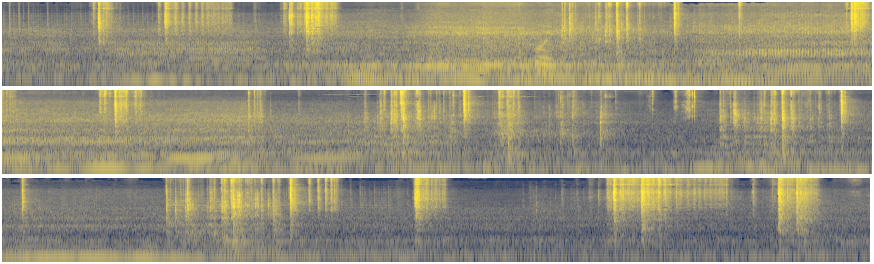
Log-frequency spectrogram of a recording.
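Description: Coins clinking and dropping in a coin pusher arcade machine, with many separate sharp clinks spread throughout over a low steady rumble.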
